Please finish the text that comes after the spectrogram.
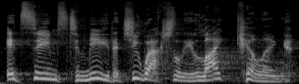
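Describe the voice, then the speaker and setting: An actress voicing a fierce, devout and loyal warrior bodyguard in a fighting game, speaking formally, proud and defiant. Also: female voice, mid-range voice, very animated, moderate pace, fairly bright tone, faint music behind. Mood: defiant, taunting. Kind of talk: video game fight intro dialogue. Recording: reverberant hall, noisy game backdrop.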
